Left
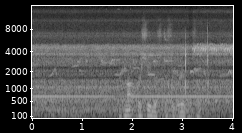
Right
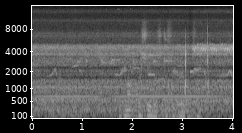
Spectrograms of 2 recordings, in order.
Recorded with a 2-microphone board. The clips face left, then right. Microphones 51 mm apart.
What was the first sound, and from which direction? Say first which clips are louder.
A man speaking: left 5 dB; 25° left (ahead or behind).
